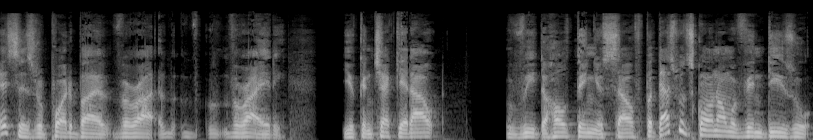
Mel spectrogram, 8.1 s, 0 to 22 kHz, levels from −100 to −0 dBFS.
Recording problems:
garbled, watery; slightly; nothing above 14.5 kHz
abrupt cut into speech; at the start

